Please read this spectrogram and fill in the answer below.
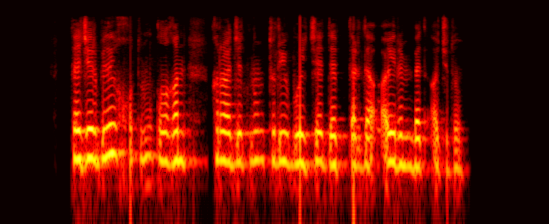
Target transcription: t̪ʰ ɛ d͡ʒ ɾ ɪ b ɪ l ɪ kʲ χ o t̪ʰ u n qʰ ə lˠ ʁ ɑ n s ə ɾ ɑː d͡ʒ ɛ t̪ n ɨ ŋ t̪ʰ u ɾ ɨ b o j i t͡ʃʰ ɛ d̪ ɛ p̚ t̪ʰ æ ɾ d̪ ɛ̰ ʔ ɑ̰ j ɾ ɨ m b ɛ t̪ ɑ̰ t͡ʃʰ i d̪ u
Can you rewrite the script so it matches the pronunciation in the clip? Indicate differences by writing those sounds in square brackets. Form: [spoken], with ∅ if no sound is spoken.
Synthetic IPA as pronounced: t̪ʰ ɛ d͡ʒ ɾ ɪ b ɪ l ɪ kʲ χ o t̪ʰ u n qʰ ə lˠ ʁ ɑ n [χ] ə ɾ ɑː d͡ʒ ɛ t̪ n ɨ ŋ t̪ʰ u ɾ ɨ b o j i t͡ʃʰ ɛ d̪ ɛ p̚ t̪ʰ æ ɾ d̪ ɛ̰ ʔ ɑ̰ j ɾ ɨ m b ɛ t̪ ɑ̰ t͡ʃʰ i d̪ u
